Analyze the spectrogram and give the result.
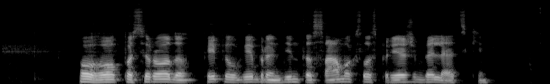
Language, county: Lithuanian, Klaipėda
